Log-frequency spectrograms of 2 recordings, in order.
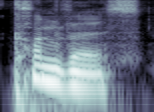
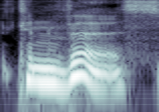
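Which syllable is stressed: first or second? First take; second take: first; second. First: The stress is on the first syllable. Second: The stress is on the second syllable. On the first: It names the opposite of a statement. The speaker calls it right. "you put the stress on the first syllable" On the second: It means to have a conversation. The speaker calls it wrong. "not converse"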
